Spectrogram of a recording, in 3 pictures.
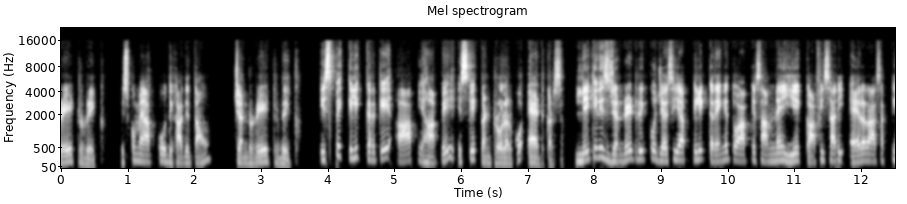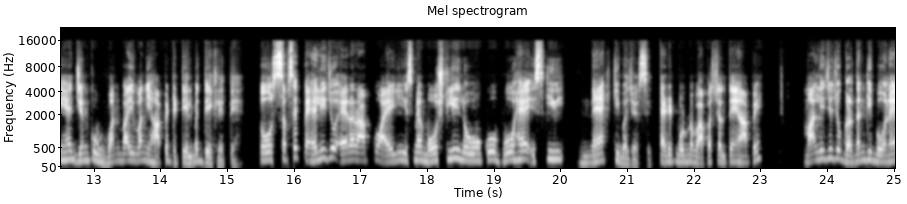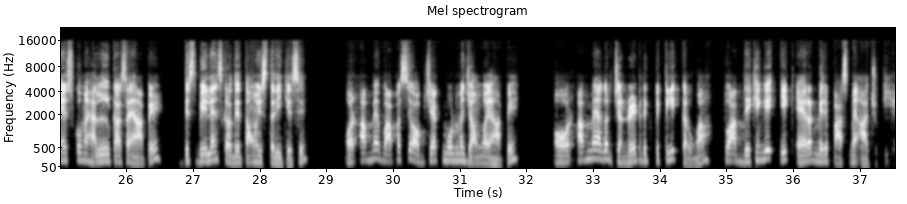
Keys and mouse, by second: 15.2 shift+middle click, 16.5-17.3 middle drag, 18.2-19.1 middle drag, 20.6-21.4 middle drag, 21.4 click, 23.3 ctrl+z, 23.9 click, 26.3-28.8 drag, 29.0 middle click, 30.1-30.9 drag, 31.5 click, 32.3 middle click, 34.3 click.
